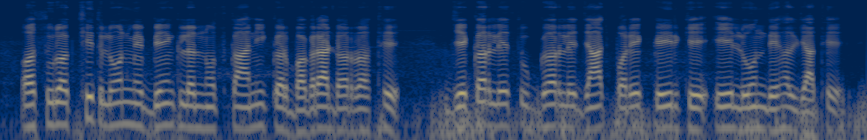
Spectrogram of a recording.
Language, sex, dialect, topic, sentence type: Chhattisgarhi, male, Northern/Bhandar, banking, statement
